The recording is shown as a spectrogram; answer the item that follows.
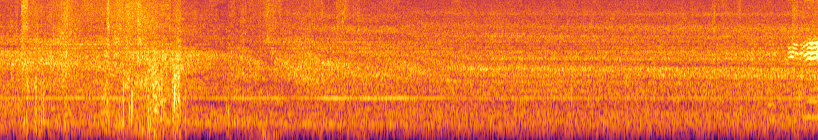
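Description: Steady rushing hum of an inflatable bounce house's air blower, with a child's laugh and a few bumps on the vinyl in the first two seconds.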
